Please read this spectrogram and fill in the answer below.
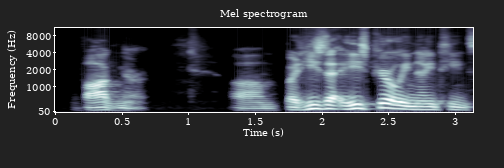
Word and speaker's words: Wagner: a wagner matinee because they don't realize it's richard wagner and he was german and it wasn't pronounced wagner it was pronounced wagner but he's he's purely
